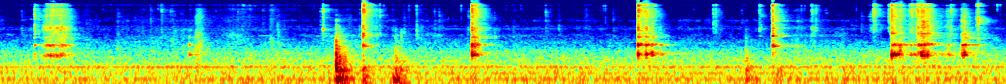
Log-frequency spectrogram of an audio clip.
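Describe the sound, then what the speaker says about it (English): Asparagus spears set into a cast iron pan, giving quiet scattered clinks and scrapes against the metal, a few soft taps spaced irregularly over a low background hum. "We're going to add some beautiful asparagus."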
